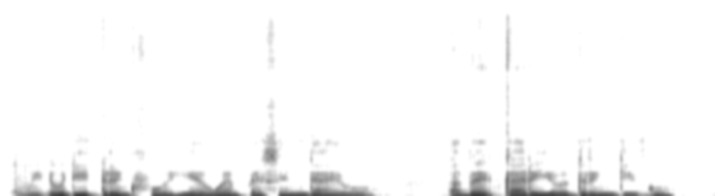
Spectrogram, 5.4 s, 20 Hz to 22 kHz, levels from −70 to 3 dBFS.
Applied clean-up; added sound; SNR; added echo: neural mask model DeepFilterNet 3.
